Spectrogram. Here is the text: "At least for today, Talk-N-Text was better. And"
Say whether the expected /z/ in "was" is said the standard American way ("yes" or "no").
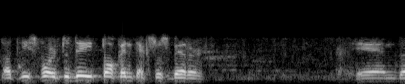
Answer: no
